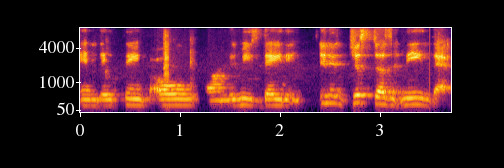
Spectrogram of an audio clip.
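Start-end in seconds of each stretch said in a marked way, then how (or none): none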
